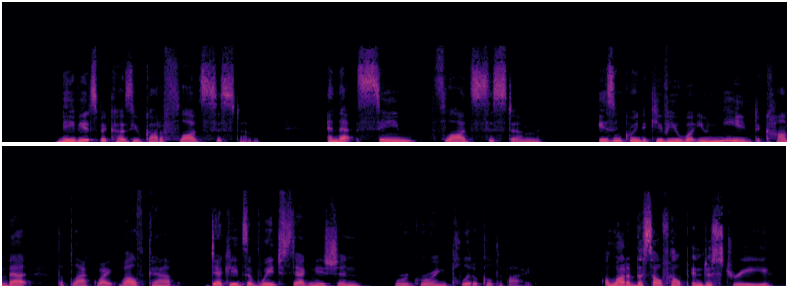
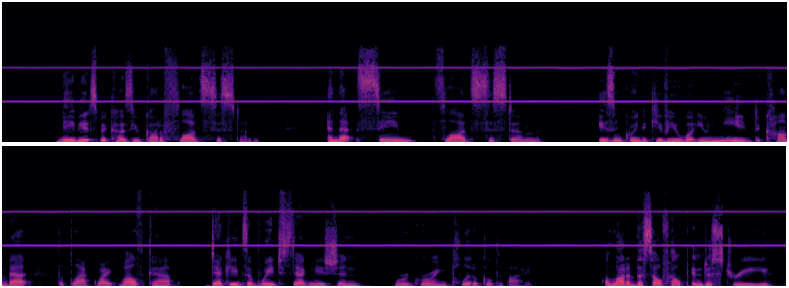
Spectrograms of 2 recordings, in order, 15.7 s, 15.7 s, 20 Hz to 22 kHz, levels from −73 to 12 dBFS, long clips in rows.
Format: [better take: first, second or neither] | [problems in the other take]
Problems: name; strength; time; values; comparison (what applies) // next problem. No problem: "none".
first | high-pitched whine; loud; throughout; 6.5 kHz, 5 dB below the speech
